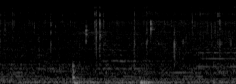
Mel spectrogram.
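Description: Egg-coated tikoy slices frying in oil in a pan over a low flame: a faint sizzle with scattered small pops and crackles.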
